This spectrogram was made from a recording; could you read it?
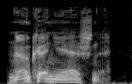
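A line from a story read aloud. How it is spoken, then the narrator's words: Snorted. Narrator (Russian): фыркнула Тиф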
